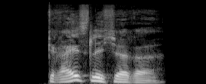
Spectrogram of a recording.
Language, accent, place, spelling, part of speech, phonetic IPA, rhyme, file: German, Germany, Berlin, greislichere, adjective, [ˈɡʁaɪ̯slɪçəʁə], -aɪ̯slɪçəʁə, De-greislichere.ogg
- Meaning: inflection of greislich: 1. strong/mixed nominative/accusative feminine singular comparative degree 2. strong nominative/accusative plural comparative degree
